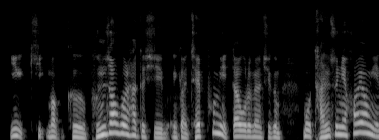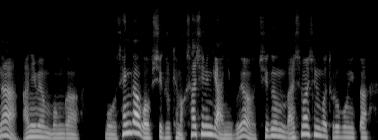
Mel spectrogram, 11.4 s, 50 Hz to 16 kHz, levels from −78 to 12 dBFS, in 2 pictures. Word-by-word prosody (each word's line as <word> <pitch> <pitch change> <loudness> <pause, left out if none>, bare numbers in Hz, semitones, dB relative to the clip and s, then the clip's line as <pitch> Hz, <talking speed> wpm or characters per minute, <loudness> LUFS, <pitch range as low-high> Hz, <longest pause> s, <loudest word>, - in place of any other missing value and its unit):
이 170 -2 0
기 165 - -12
막 145 0 -1
그 135 -4 +1
분석을 215 +5 +5
하듯이 145 -8 -2
그러니까 130 -3 -3
제품이 155 - +1
있다고 155 0 +2
그러면 145 -3 0
지금 130 0 -3 0.3
뭐 160 -2 +1
단순히 165 +11 +2
허영이나 195 -6 +1
아니면 140 +1 0
뭔가 110 -2 -4 0.4
뭐 105 -2 -4
생각 240 - +5
없이 120 +4 -1
그렇게 120 0 -7
막 100 - -5
사시는 210 0 +2
게 185 - +1
아니고요 100 - -2
지금 160 -2 -2
말씀하시는 190 - 0
거 165 - -1
들어보니까 130 -2 -4
145 Hz, 360 characters per minute, -23 LUFS, 125-185 Hz, 0.4 s, 분석을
